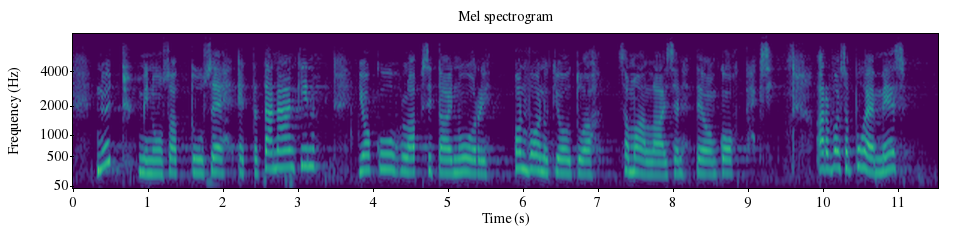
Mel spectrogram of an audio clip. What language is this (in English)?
Finnish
